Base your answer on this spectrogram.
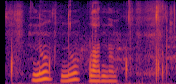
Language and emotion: Russian, neutral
